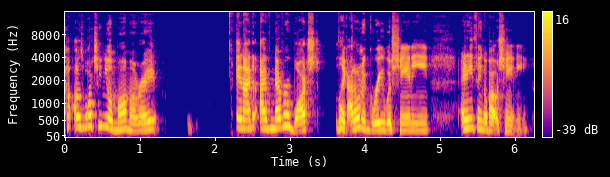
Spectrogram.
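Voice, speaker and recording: A woman speaking in a personal confessional vlog, earnest, halting and self-pitying. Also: a little high. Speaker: vlogger.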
